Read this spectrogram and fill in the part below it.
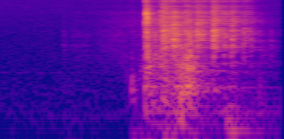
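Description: A young girl bashes a toy drum kit.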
